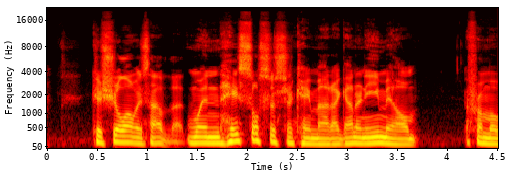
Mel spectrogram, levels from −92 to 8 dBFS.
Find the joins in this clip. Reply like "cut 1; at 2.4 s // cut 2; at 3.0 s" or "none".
cut 1; at 1.4 s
